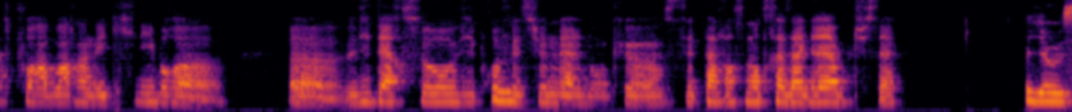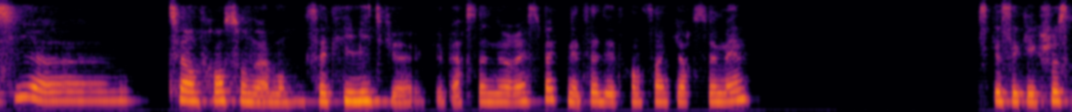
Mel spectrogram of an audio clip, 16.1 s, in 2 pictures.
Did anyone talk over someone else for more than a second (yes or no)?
no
